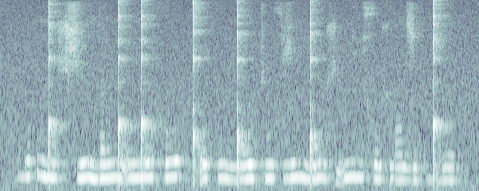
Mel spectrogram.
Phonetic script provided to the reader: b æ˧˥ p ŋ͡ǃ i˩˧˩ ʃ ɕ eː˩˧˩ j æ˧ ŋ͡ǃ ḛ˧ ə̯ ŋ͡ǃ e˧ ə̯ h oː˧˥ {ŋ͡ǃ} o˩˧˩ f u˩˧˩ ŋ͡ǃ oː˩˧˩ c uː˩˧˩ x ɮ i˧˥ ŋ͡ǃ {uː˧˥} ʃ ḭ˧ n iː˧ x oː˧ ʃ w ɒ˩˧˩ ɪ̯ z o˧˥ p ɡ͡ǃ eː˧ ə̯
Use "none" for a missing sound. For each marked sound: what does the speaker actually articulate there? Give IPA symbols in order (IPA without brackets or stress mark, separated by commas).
ǃʼ, uː˩˧˩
